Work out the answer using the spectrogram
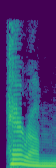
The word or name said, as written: haram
